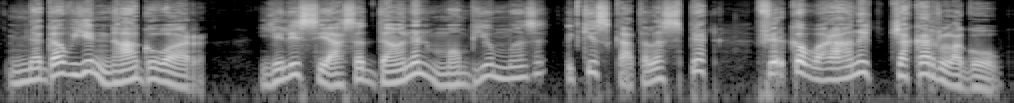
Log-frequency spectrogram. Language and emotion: Kashmiri, disgusted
